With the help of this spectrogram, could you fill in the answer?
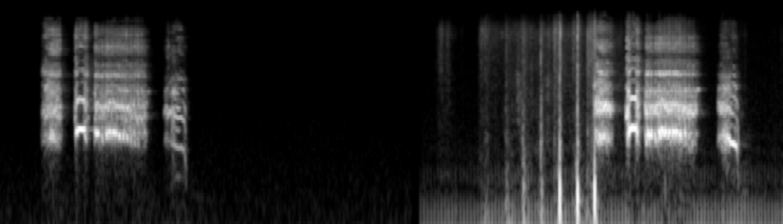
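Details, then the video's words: Wild junglefowl crowing: a harsh, broken multi-part crow of several raspy bursts near the start, a long silence, then clattering and rustling noise followed by a second loud, ragged crow ending in a short tail note. "suab qaib qus"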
